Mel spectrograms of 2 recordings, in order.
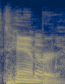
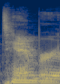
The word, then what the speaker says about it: timbre: is so much more so like yeah what's tam for everybody that's listening to this explain what timbre is meaning um so i guess the best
